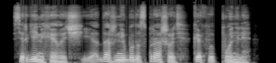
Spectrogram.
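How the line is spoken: Tired sigh. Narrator (Russian): устало вздохнул

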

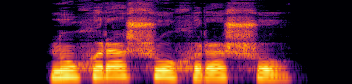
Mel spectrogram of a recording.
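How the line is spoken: Gloomy grumble. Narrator (Russian): мрачно буркнула я

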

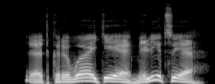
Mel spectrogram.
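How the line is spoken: Menacing bark. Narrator (Russian): Грозно рявкнул я

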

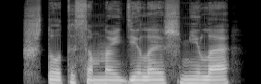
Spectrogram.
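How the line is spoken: Husband moaning. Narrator (Russian): простонал мой муж

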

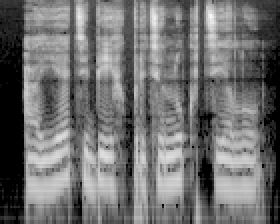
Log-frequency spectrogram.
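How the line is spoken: Calm explanation. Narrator (Russian): спокойно объяснил Караш

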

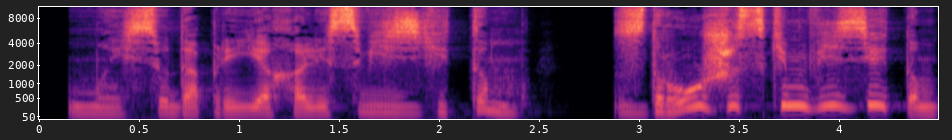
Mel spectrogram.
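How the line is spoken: Hiss. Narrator (Russian): прошипел он

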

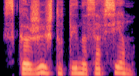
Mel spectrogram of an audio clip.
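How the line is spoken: Demanding pleading whisper. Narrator (Russian): требовательно и с мольбой зашептал ей на ухо

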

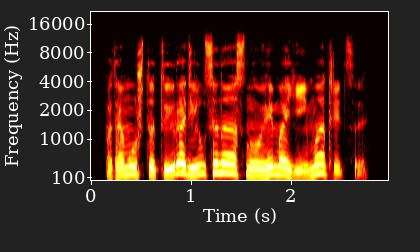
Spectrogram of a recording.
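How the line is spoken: Calm reply. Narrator (Russian): спокойно ответил Роберт

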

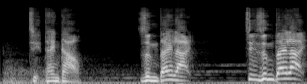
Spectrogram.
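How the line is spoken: Sudden shout. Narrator (Vietnamese): có tiếng quát lên

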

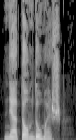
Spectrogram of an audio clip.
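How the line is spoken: Dragon's growl. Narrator (Russian): рыкнул дракон

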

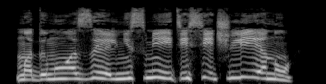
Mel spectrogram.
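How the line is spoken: Frantic shouting. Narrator (Russian): кричал он вне себя

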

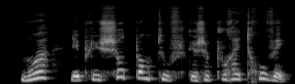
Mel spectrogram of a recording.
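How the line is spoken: Exclaimed. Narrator (French): s'écria Jo

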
